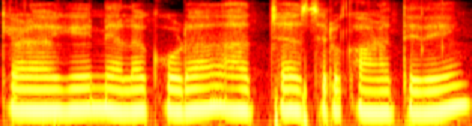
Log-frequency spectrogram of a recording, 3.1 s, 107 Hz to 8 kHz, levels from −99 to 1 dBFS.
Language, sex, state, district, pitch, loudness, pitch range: Kannada, female, Karnataka, Bidar, 190 Hz, -13 LUFS, 185-195 Hz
